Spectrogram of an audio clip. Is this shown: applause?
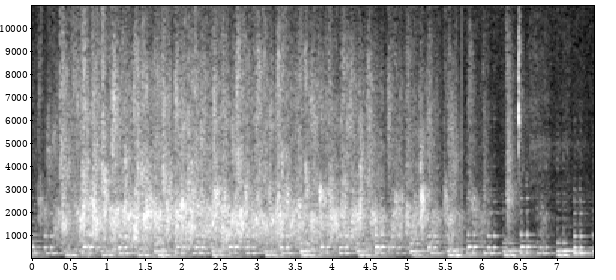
yes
